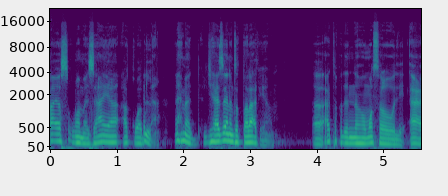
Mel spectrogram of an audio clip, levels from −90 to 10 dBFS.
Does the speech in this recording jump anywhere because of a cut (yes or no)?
yes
